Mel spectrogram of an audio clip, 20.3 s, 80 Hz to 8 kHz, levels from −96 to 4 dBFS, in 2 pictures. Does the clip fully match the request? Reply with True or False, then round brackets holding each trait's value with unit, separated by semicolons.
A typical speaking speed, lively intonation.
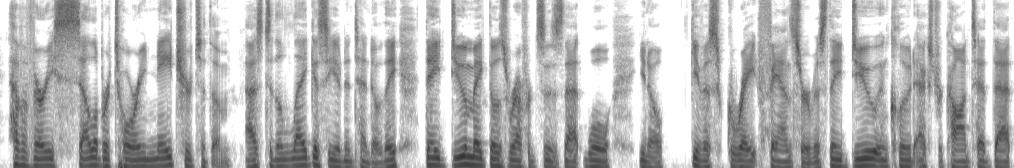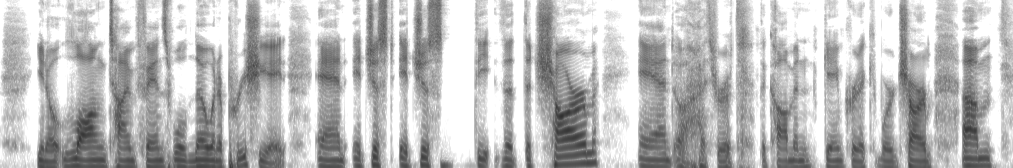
False (185 wpm; 2.7 semitones)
